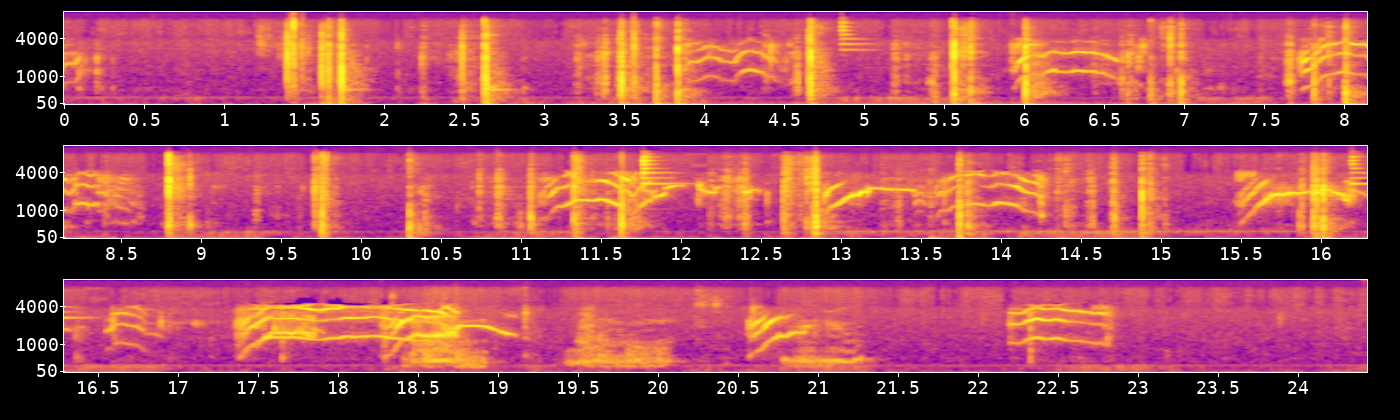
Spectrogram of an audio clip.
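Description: Young kittens mewing over and over, short high cries that rise and fall in pitch, with frequent sharp clicks and knocks between them and a faint steady hum underneath.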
